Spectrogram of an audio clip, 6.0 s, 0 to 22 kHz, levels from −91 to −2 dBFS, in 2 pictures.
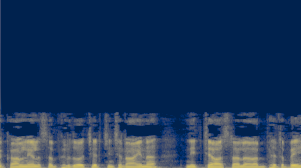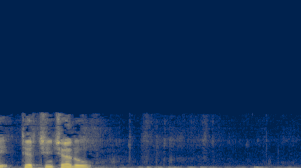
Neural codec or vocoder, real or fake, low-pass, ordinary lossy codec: none; real; 7.2 kHz; MP3, 48 kbps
